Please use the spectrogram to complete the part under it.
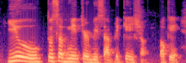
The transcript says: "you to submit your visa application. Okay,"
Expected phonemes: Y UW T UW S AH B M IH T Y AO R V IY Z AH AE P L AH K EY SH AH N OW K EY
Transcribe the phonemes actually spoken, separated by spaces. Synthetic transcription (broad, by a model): Y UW T UW S AH B M IH T Y AO R B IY S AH P L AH K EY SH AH N OW K EY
